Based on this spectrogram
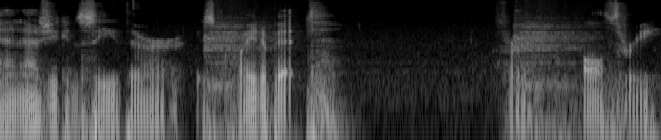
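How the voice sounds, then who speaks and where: Soft-spoken and relaxed in tone, a man talks over noticeable background noise. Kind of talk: ASMR-style soft-spoken gaming tutorial. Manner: soft-spoken, relaxed, with frequent filler words.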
